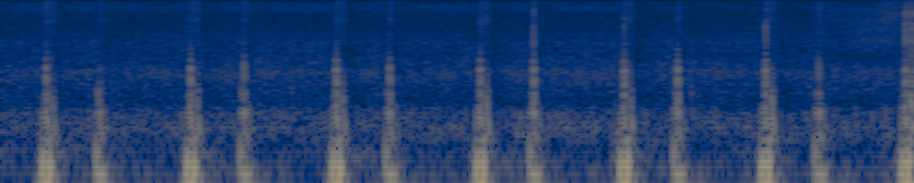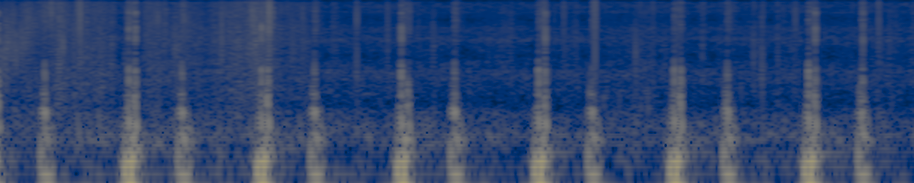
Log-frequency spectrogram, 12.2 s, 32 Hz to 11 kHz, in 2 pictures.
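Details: Auscultation of a healthy 16-year-old girl's heart: steady lub-dub at about 63 beats a minute, clear first and second sounds, no extra noises; normal heart sounds.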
